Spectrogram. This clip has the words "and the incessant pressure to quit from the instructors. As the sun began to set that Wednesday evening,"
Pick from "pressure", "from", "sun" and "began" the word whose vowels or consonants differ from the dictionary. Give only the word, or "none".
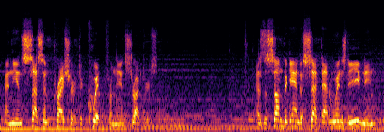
none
